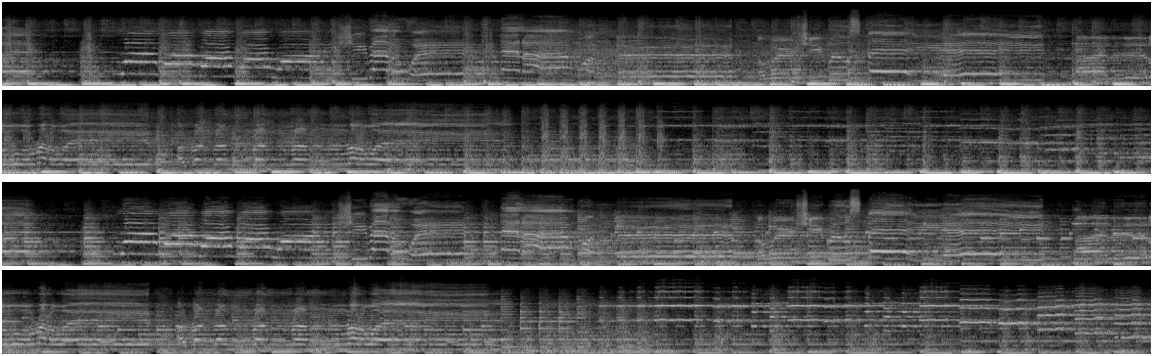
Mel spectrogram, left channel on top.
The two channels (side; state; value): both; normal; correlation 0.59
